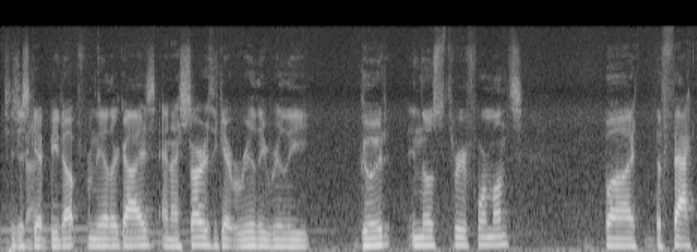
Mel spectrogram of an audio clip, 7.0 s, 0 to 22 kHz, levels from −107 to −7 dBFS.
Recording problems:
hiss; faint; throughout; 25 dB below the speech
low rumble; faint; throughout; 20 dB below the speech

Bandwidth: 14 kHz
